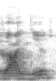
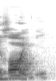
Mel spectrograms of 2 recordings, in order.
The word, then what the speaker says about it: Ran: I said Rany, it should actually be Rony.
